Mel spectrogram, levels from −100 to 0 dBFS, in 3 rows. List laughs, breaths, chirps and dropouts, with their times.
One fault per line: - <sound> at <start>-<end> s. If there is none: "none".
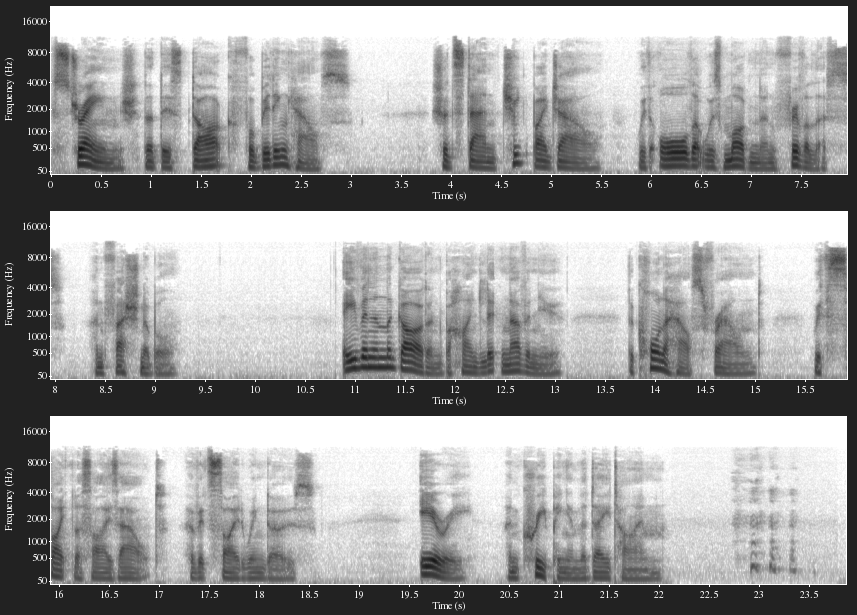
- laugh at 22.7-23.6 s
